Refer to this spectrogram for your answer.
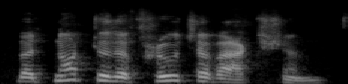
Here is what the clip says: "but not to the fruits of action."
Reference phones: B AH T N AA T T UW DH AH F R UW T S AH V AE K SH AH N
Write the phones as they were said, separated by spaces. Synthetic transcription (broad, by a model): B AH T N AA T T UW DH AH F R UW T AH V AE K SH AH N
